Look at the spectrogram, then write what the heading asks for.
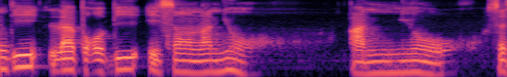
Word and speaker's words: agneau: Par exemple, ici, on dit la brebis et son agneau. Agneau. Ça s'écrit de cette façon.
